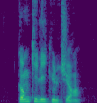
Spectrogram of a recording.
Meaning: shellfish farming
- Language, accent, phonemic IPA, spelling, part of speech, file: French, France, /kɔ̃.ki.li.kyl.tyʁ/, conchyliculture, noun, LL-Q150 (fra)-conchyliculture.wav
